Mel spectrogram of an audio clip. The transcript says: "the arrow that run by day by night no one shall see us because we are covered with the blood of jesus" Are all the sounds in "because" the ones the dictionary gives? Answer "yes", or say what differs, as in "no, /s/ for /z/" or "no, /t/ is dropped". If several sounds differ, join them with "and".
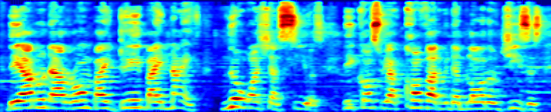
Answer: no, /s/ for /z/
